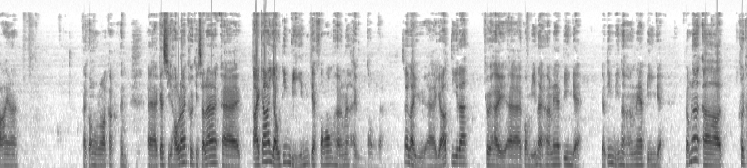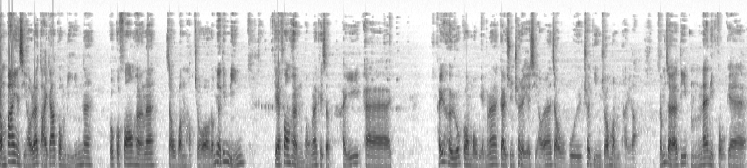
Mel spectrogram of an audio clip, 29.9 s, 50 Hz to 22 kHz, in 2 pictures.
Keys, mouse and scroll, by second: 4.5-5.8 middle drag, 5.8 click, 7.1-7.7 middle drag, 7.7-8.9 scroll up 2, 9.9-10.2 middle drag, 10.2-13.4 scroll down 3, 13.8-17.0 middle drag, 22.6 click, 23.5 click, 24.0-27.1 middle drag.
